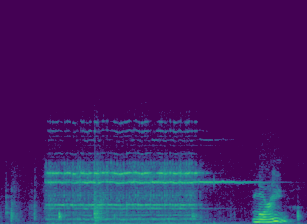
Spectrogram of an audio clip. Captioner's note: phone ringing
